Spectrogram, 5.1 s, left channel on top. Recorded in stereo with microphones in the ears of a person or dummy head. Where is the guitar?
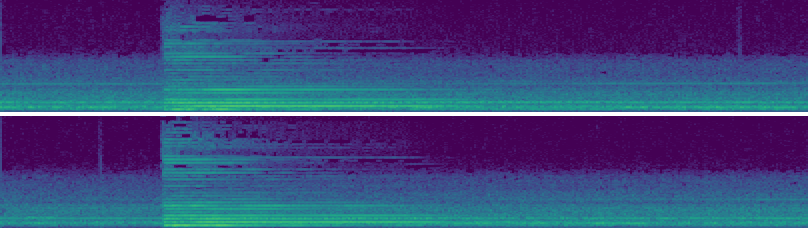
65° right (ahead or behind), 1.1 m.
